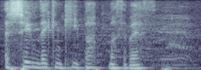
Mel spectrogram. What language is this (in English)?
Welsh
